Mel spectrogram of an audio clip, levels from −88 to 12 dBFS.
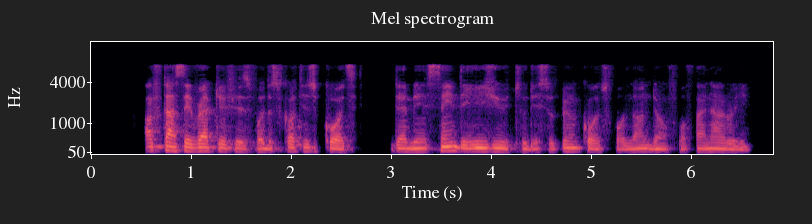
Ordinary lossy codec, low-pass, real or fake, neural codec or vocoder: none; 7.2 kHz; fake; codec, 16 kHz, 1.1 kbps, Voila-Tokenizer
